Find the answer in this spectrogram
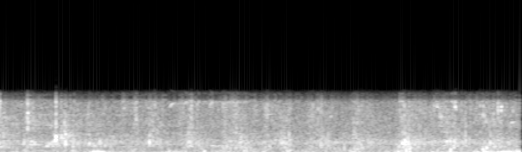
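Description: Horse's hooves cantering on soft dirt arena footing, a run of dull hoofbeats.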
